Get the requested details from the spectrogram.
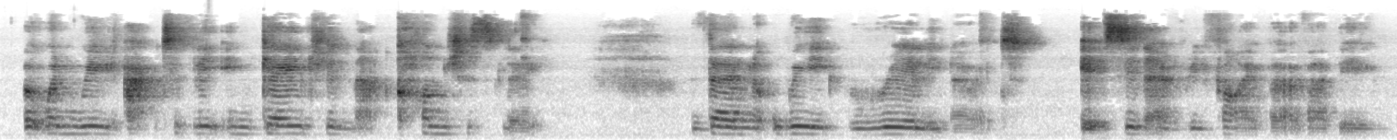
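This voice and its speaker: Amid audible room echo, a woman speaks at a very slow pace, her loudness swinging widely. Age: 60s. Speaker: psychic artist. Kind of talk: interview.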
